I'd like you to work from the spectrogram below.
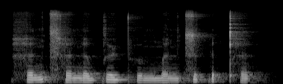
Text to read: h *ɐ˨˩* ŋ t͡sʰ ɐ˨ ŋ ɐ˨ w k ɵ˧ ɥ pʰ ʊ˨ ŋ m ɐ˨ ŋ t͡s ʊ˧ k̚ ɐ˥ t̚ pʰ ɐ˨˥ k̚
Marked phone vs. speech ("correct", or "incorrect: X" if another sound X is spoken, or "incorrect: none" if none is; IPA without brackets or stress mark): incorrect: ɐ˨˥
